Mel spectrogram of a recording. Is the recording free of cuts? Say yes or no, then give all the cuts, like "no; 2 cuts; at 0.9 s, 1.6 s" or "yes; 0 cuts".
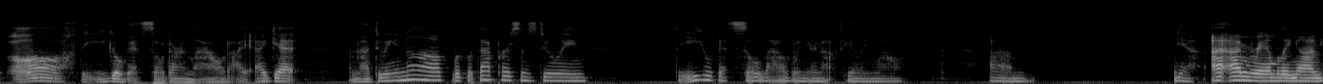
yes; 0 cuts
